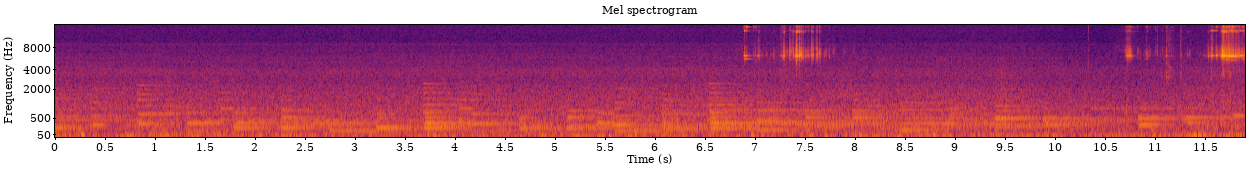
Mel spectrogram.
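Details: Gentle background music with soft melodic tones and a few brief rattling bursts near the end, with no animal sound audible.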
